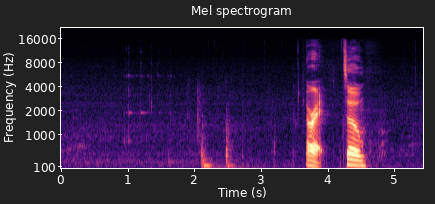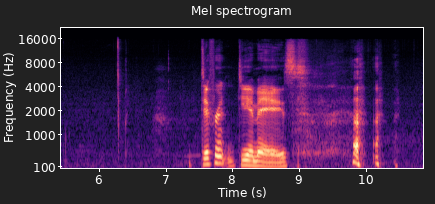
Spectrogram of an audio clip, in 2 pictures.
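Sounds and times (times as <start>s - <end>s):
glass clink: 0.9s - 1.8s
speech: 2.1s - 2.3s, 3.7s - 4.6s, 7.6s - 9.2s, 9.8s - 10.3s.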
